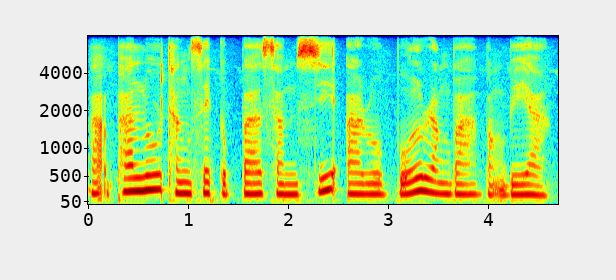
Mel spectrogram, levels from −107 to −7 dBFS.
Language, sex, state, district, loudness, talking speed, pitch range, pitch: Garo, female, Meghalaya, North Garo Hills, -16 LUFS, 75 wpm, 180-215 Hz, 190 Hz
